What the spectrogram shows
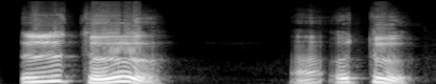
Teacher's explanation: Bu lab cho'chchayadi oldinga. U deb o'qiladi, cho'ziqroq. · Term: ingichka U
